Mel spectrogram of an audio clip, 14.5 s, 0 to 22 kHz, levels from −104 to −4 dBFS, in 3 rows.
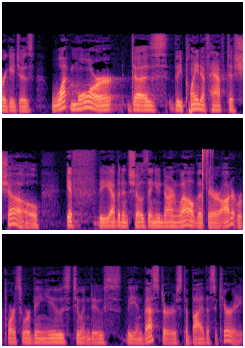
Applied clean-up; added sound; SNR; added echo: neural mask model RNNoise.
